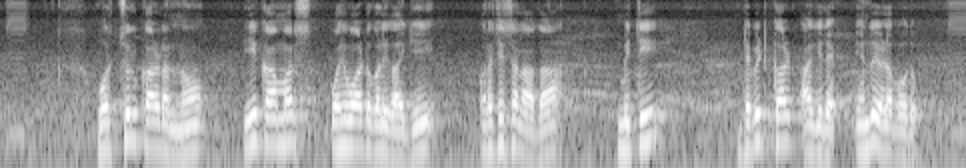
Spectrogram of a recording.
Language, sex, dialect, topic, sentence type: Kannada, male, Mysore Kannada, banking, statement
